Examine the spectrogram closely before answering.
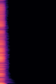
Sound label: Impact Body Slap; Impacts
